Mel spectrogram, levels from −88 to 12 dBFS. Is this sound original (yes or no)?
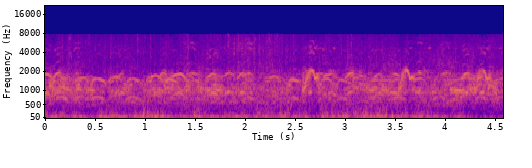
yes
